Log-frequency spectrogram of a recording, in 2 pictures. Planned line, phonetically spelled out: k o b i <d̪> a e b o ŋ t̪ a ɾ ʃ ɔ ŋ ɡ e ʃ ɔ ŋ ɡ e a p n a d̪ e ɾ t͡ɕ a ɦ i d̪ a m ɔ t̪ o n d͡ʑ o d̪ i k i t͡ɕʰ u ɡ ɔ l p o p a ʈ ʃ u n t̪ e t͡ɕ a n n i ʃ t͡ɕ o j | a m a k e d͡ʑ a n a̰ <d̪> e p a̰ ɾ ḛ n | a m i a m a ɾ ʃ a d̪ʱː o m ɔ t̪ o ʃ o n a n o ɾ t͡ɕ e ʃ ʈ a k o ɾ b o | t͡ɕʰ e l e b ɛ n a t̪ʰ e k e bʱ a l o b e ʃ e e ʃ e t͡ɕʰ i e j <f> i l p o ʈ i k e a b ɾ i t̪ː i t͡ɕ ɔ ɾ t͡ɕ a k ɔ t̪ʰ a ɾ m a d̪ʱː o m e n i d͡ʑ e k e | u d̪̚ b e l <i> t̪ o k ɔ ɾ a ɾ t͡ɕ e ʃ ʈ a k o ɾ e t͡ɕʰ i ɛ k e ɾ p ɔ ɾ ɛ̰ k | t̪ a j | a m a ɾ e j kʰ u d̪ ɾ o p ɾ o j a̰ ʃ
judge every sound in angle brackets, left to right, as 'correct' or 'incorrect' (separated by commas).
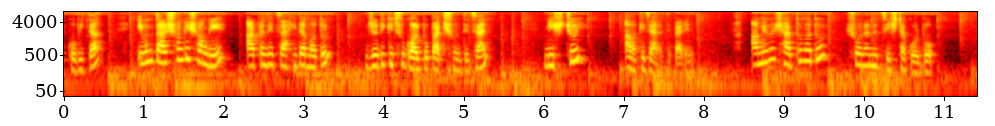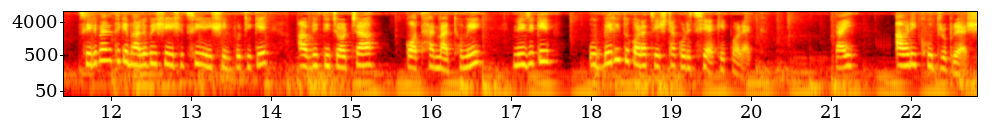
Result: incorrect, incorrect, incorrect, correct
